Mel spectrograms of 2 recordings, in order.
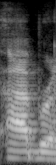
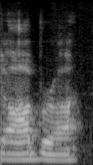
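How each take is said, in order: First: It is said with an American pronunciation. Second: It is said with a Swedish-style pronunciation. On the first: "the American way to say it" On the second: "I've always said Abra"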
